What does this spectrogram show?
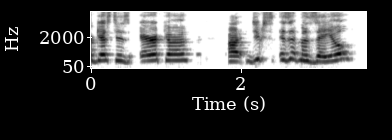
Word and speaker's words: Mazzeo: Is it Mazzeo? How do you say that? I don't even know. Yes, it's Mazzeo. You said it perfectly. Mazzeo.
